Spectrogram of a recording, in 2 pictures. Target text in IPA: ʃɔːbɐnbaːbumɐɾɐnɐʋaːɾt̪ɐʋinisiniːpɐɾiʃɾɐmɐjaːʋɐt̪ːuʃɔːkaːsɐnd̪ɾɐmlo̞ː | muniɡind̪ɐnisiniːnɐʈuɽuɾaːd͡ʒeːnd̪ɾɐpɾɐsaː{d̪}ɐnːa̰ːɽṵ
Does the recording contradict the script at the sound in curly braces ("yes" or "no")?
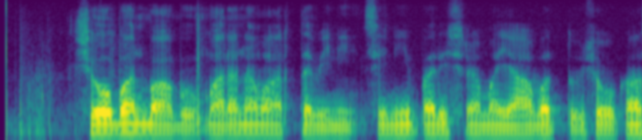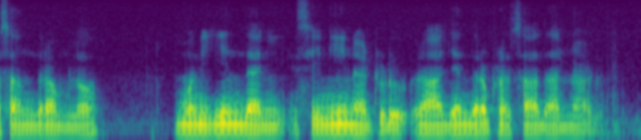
no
